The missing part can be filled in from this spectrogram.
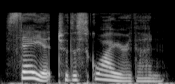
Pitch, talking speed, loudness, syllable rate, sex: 195 Hz, 205 wpm, -17 LUFS, 4.4 syllables/s, female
